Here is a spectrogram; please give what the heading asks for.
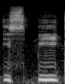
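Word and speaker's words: speak: मैं आपको बता दूं अगर इ और ए कहीं आया करे तो आप क्या करा करें? बड़ी ई की मात्रा अप्लाई करा करें इनसे। तो ये आपकी यहां पे बड़ी ई की मात्रा हो गई। और के से आपका का ये देखो आपका स्पीक लिखा है। एस पी ई ए के स्पीक।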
